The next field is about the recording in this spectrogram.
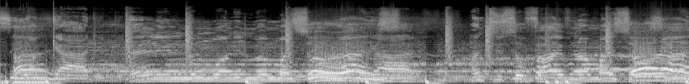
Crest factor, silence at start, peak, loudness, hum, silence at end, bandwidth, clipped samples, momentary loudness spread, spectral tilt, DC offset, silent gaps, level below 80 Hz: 8 dB; 0 s; 0 dBFS; -9 LUFS; none; 0 s; 16.5 kHz; 3%; 8 LU; -5 dB/octave; under 0.1%; none; -28 dBFS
